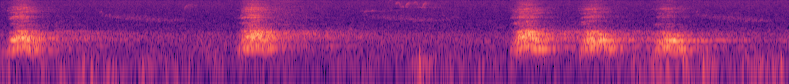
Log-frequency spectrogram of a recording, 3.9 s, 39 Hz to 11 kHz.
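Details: A dog behind a fence in Raleigh, North Carolina, barking for hours at the dog next door, February 15, 2012; two separate barks followed by a rapid burst of three, each bark short and mid-pitched.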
